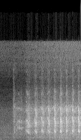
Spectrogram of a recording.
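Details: Isuzu D-Max diesel that stalled while driving, before diagnosis: starter turns it over at about eight pulses a second but it never catches; a crank, no-start.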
